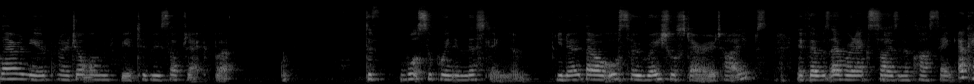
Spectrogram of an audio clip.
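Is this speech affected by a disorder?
No.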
